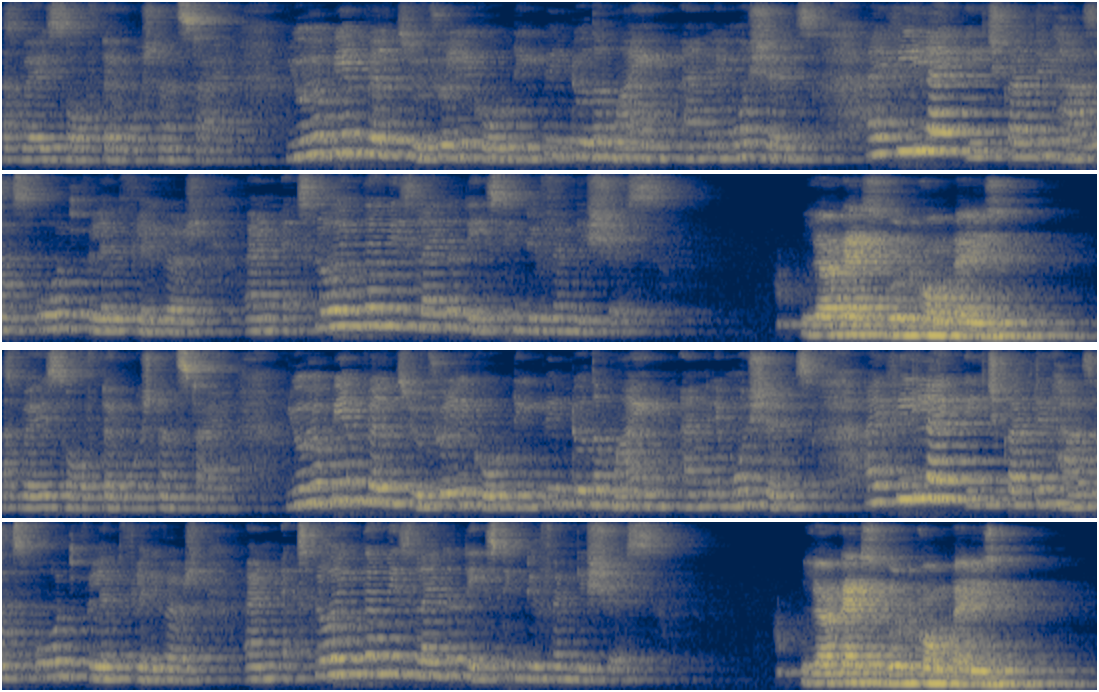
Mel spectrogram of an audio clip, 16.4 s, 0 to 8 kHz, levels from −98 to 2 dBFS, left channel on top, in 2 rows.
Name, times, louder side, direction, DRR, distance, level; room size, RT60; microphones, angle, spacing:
voice 1, 0.0-13.2, right 1 dB, 25° right, -4 dB, 0.8 m, -36 dB
voice 2, 14.0-15.7, right 1 dB, 80° right, -2 dB, 0.7 m, -25 dB
4.1 x 2.7 x 3.2 m, 1.3 s
head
